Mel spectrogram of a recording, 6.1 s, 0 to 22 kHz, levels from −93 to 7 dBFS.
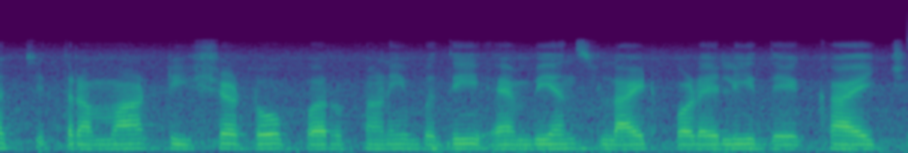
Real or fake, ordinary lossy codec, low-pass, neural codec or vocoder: real; none; none; none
